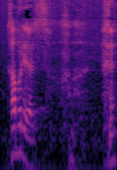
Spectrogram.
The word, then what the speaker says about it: 가브리엘: 발음을 쪽발해봐. 가브렀다는 말이 아니고 가브리엘.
